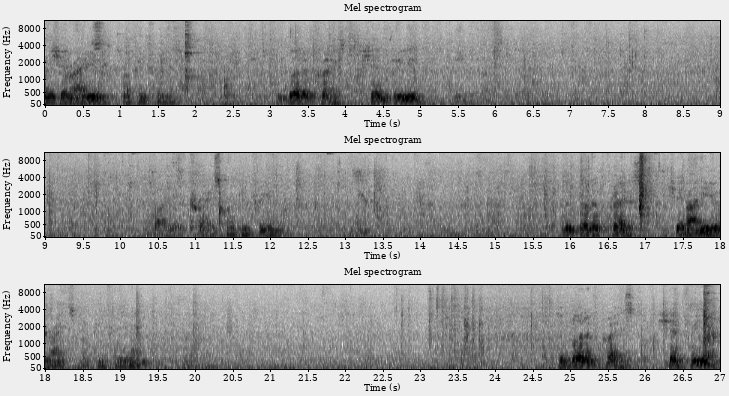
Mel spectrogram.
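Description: An elderly man speaks softly in short phrases, close by.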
